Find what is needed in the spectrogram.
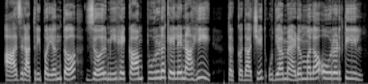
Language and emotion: Marathi, fearful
